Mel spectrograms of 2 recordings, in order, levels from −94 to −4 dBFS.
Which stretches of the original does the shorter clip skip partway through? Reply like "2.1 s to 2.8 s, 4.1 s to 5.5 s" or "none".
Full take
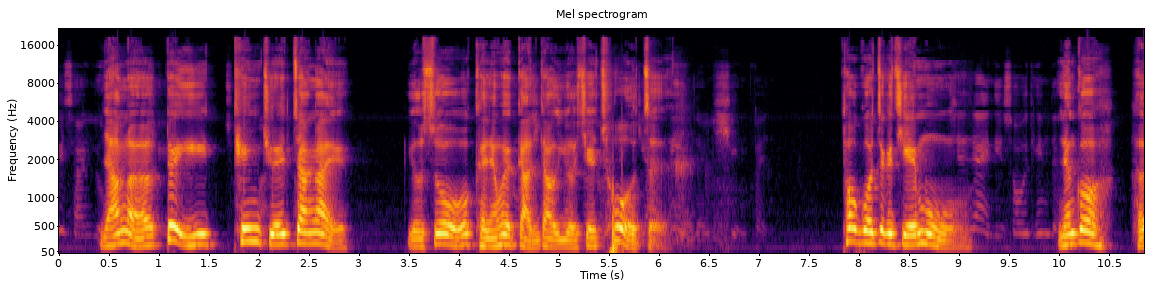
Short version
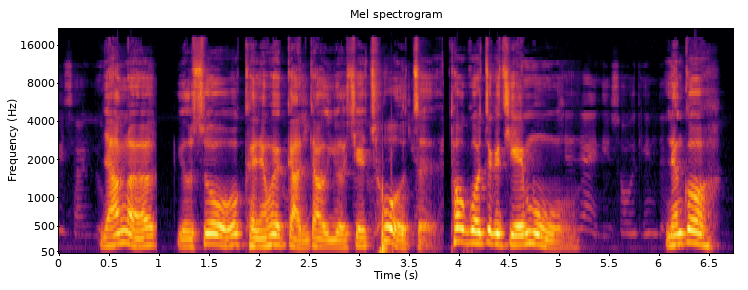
1.0 s to 3.3 s, 6.1 s to 7.8 s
